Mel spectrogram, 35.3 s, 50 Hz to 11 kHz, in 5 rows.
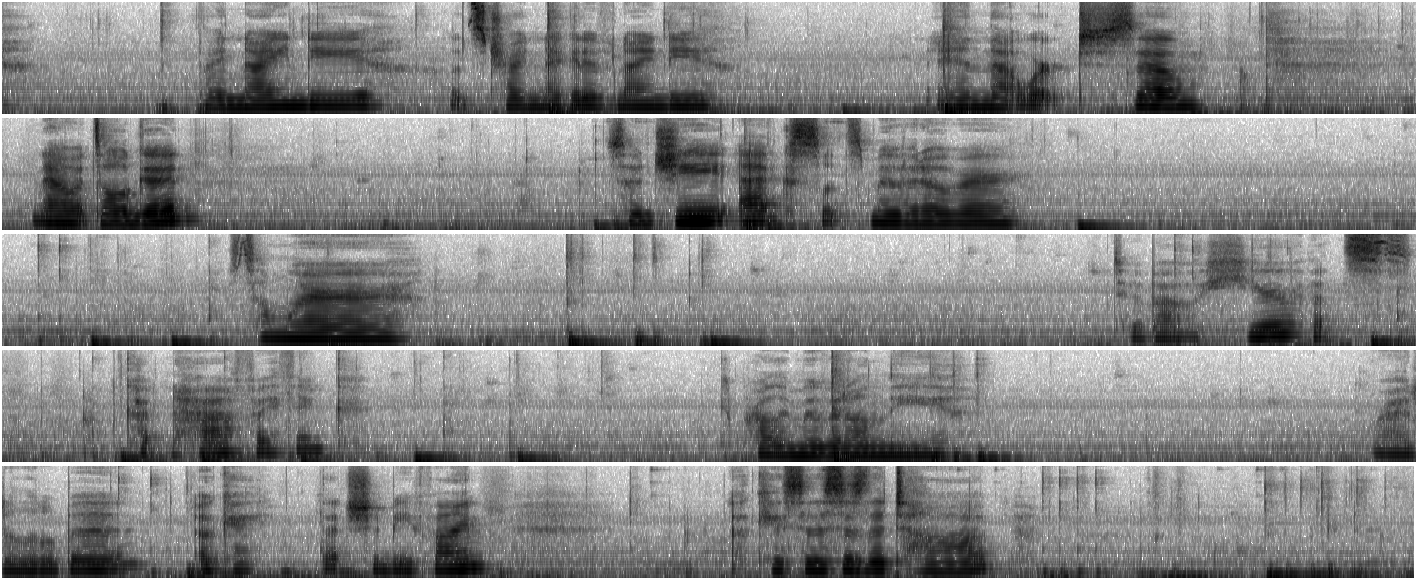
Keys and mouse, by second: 10.0 g, 15.2 shift+middle click, 17.0 g, 21.2 shift+middle click, 21.7 shift+middle click, 22.3 shift+middle click, 22.5 shift+click, 22.5 shift+right click, 22.6 shift+middle click, 23.4 shift+middle click, 23.5 shift+click, 23.6 shift+middle click, 23.8 shift+middle click, 25.4 g, 33.5 click, 33.7-35.3 drag.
